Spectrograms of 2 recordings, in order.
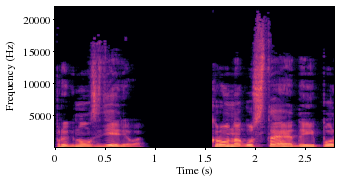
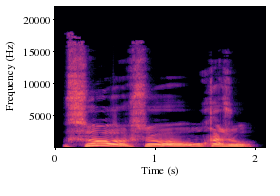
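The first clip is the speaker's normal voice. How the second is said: put-on drunk voice; 6 semitones higher, much slower than usual. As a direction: babble like a scared drunk. Hero still playing drunk.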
